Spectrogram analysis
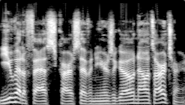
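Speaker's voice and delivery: ordinary delivery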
